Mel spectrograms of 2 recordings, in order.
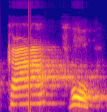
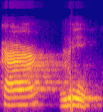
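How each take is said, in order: First: "carro" slowly split as ca, then rro; syllable split demo. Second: "caro" slowly split as car, then ro; wrong syllable split. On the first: Teacher shows that digraphs stay together, "carro" sounded as ca-rro. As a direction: say "carro" in two beats, keeping the rr with the second. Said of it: "eles não se separam". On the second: Teacher shows the split to avoid, "caro" sounded as car-ro. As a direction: break "caro" after the r, in two separate beats. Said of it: "não vai ficar". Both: Shown as a demonstration.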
